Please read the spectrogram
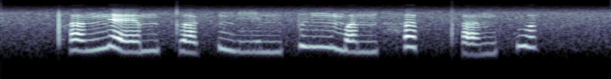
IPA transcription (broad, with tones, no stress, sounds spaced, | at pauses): pʰ ɐ˨˥ ŋ ɛː˨˧ m t̪ ɐ˨˥ k̚ ŋ iː˨ n p ɪ˥ ŋ m ɐ˧ n h ɐ˥ t̚ t̪ʰ ɐ˨˧ n kʷ ɐ˥ k̚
